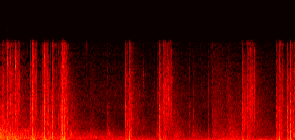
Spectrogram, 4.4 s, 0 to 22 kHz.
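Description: Rapid bursts of automatic gunfire in the video game Arma 3, with sharp cracks clustered early and then scattered single and double shots over a steady low hum, loud and close.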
